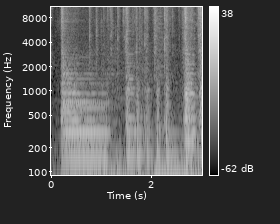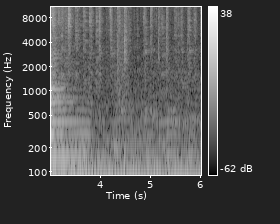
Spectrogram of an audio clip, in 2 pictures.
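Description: A few plucked notes on an amplified string instrument, played in short phrases over the first three seconds or so. Under them a low amplifier hum sets in, followed by a fast run of light ticks.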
